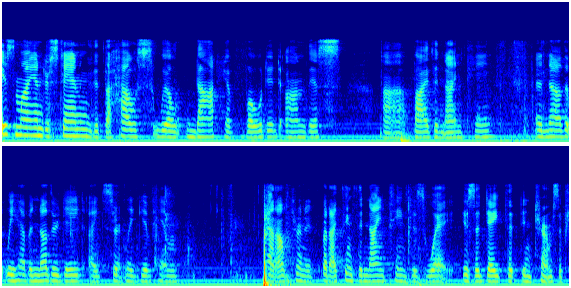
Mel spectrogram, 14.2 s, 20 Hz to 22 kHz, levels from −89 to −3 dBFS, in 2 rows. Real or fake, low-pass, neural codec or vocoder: real; 7.2 kHz; none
